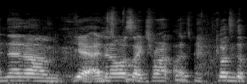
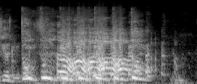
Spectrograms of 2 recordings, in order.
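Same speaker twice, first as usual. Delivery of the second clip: high, very loud "tonk"s through laughter; escalating beak-hammer volley; imitated frenzy of pecks; 11 semitones higher, 15 dB louder, much slower than usual. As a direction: pound out repeated pecking noises. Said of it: "and just goes".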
